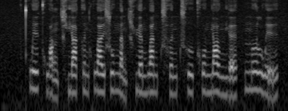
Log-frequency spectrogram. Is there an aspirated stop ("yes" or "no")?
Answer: yes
